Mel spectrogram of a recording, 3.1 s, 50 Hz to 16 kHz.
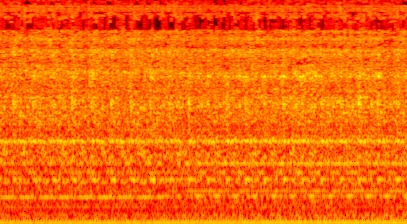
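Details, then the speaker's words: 2000 Dodge Ram 2500 24-valve Cummins turbo diesel (VP44, 47RE) after Airdog Raptor 4G lift pump install replacing in-tank pump; fuel pressure bumped up; steady, even diesel clatter at idle with constant low drone, no stumbles or misses; normal healthy idle. "yeah that's where you want it to be at idle right there"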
